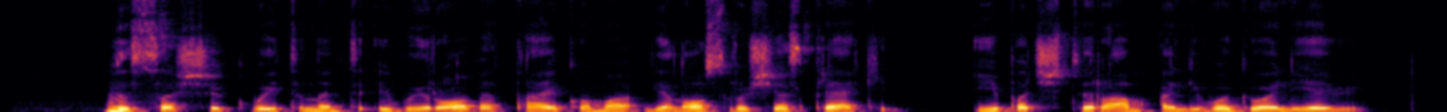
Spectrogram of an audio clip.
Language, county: Lithuanian, Vilnius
